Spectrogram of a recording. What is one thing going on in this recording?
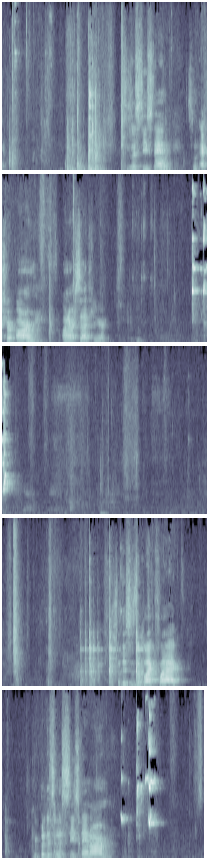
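Metal clamps on a light stand click and clank as they are adjusted.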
